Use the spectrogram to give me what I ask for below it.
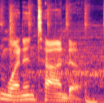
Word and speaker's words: Mwenentanda: A silent ND in Ndjakalenga, but you pronounce all the letters in Mwenentanda.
